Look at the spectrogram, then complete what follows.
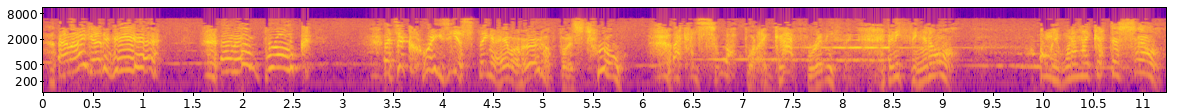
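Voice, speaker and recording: Brash, swooping streetwise hustler. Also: male voice, extremely high pitch, sing-song, normal speed, music in the background. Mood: astonished, excited. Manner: colloquial tough-guy wheedling, slangy. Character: scheming, brash bald barfly man, streetwise hustler. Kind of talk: old-time radio drama acting. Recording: dull, noisy radio drama recording.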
